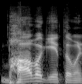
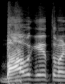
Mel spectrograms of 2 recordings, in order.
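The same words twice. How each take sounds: First: The first consonant is aspirated, a breathy bh. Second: The first consonant is unaspirated, a plain b. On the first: A song full of deep emotion from the heart. The speaker calls it right. "గుండె లోతుల్లో నుంచి గంగాజలంలా పెళ్ళుబికి వచ్చేటువంటి భావావేశంతో కూడిన గీతం" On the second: A song sung at home by one's brother-in-law. The speaker calls it wrong. "మన బావ, మన అక్కాళ్ళ husband, ఆయన ఇంట్లో పాడుకునే పాట"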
